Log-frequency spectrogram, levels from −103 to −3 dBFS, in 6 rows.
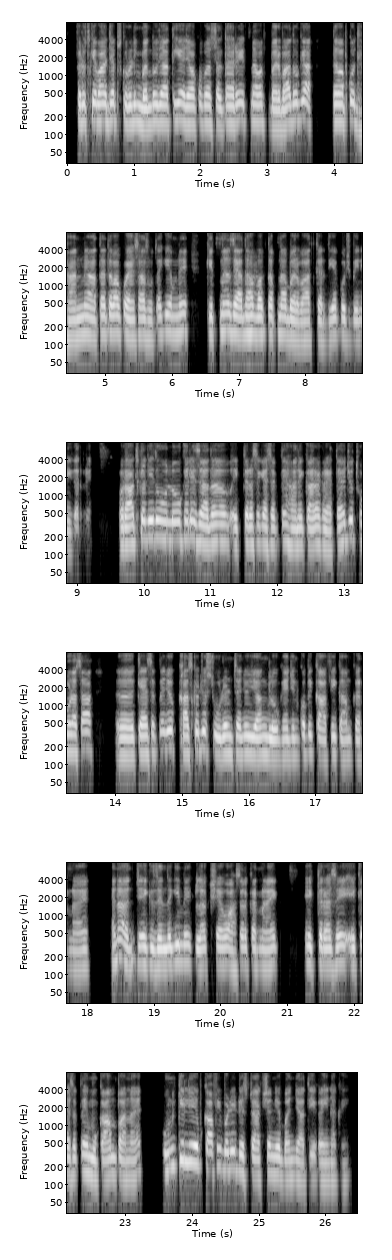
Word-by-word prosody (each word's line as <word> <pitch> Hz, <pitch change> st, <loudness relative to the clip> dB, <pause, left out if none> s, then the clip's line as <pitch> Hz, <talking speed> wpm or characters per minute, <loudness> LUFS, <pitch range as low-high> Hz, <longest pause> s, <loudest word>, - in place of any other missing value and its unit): फिर 160 Hz, -, +2 dB
उसके 165 Hz, +2 st, +1 dB
बाद 165 Hz, -1 st, +4 dB
जब 170 Hz, -2 st, +1 dB
स्क्रॉल 155 Hz, +1 st, 0 dB
बंद 140 Hz, +2 st, +4 dB
हो 165 Hz, -, +3 dB
जाती 160 Hz, +1 st, +1 dB
है, 165 Hz, -2 st, +3 dB
जब 150 Hz, -1 st, +4 dB
आपको 150 Hz, +2 st, -3 dB
पता 155 Hz, -1 st, +2 dB
चलता 145 Hz, +1 st, -1 dB
है, -, -, +3 dB
"अरे! 165 Hz, +3 st, 0 dB
इतना 165 Hz, -1 st, -3 dB
वक़्त 160 Hz, -1 st, -1 dB
बर्बाद 135 Hz, +4 st, +2 dB
हो -, -, +1 dB
गया।" 185 Hz, 0 st, +1 dB, 0.4 s
तब 165 Hz, -, +4 dB
आपको 170 Hz, +2 st, +1 dB
ध्यान 130 Hz, 0 st, -2 dB
में 150 Hz, +1 st, +1 dB
आता 140 Hz, +1 st, +1 dB
है, -, -, 0 dB
तब 155 Hz, 0 st, +3 dB
आपको 155 Hz, -1 st, +2 dB
एहसास 140 Hz, 0 st, +1 dB
होता 130 Hz, +3 st, -5 dB
है -, -, -3 dB
कि 165 Hz, +1 st, -1 dB
हमने 160 Hz, +2 st, -1 dB, 0.3 s
कितना 165 Hz, +3 st, -1 dB
ज़्यादा 155 Hz, -1 st, +3 dB
वक़्त 150 Hz, +1 st, 0 dB
अपना 150 Hz, 0 st, 0 dB
बर्बाद 125 Hz, -1 st, 0 dB
कर 125 Hz, -2 st, -3 dB
दिया, 135 Hz, +4 st, -2 dB
कुछ 135 Hz, -2 st, -3 dB
भी 130 Hz, -1 st, -3 dB
नहीं 125 Hz, -1 st, -5 dB
कर -, -, -8 dB
रहे -, -, -22 dB
हैं। -, -, -21 dB, 0.4 s
और 145 Hz, -, +3 dB
आजकल 155 Hz, +6 st, +2 dB
ये 190 Hz, -, +7 dB
तो 195 Hz, -1 st, +3 dB
उन 180 Hz, -, -1 dB
लोगों 180 Hz, 0 st, 0 dB
के 185 Hz, 0 st, -2 dB
लिए 190 Hz, -1 st, +2 dB
ज़्यादा 160 Hz, -1 st, +3 dB, 0.3 s
एक 140 Hz, -, -3 dB
तरह 150 Hz, -1 st, +3 dB
से 155 Hz, +1 st, -6 dB
कह 150 Hz, -1 st, +1 dB
सकते 145 Hz, +3 st, -5 dB
हैं, 160 Hz, -, -4 dB
हानिकारक 140 Hz, +1 st, 0 dB
रहता 130 Hz, +3 st, -1 dB
है, 165 Hz, -, -1 dB
जो 195 Hz, -, +1 dB
थोड़ा-सा 165 Hz, +2 st, +1 dB, 0.4 s
अ, -, -, -8 dB, 0.3 s
कह 155 Hz, 0 st, +5 dB
सकते 160 Hz, +2 st, -6 dB
हैं, 180 Hz, -, -2 dB
जो 190 Hz, -, +5 dB
खासकर 150 Hz, +3 st, +1 dB
जो 185 Hz, -, +3 dB
स्टूडेंट्स 150 Hz, 0 st, +1 dB
हैं, 145 Hz, -, +3 dB
जो 155 Hz, -, +2 dB
यंग 145 Hz, 0 st, +3 dB
लोग 130 Hz, 0 st, +3 dB
हैं, 135 Hz, -, +1 dB
जिनको 140 Hz, +3 st, -3 dB
अभी 160 Hz, 0 st, -4 dB
काफ़ी 135 Hz, +2 st, -2 dB
काम 130 Hz, +1 st, -5 dB
करना 130 Hz, -1 st, -5 dB
है। 130 Hz, +1 st, -3 dB, 0.4 s
है -, -, -1 dB
ना? 195 Hz, -1 st, +1 dB
ज 150 Hz, +2 st, -6 dB
एक 145 Hz, -1 st, +3 dB
ज़िंदगी 145 Hz, +4 st, +4 dB
में 160 Hz, 0 st, -1 dB
एक 155 Hz, -, -5 dB
लक्ष्य 140 Hz, +2 st, -1 dB
है, -, -, +2 dB
वो 145 Hz, -, +2 dB
हासिल 140 Hz, +3 st, -2 dB
करना 135 Hz, -1 st, -3 dB
है 140 Hz, -, +1 dB
एक, 140 Hz, -, -6 dB, 0.4 s
एक 150 Hz, -3 st, 0 dB
तरह 140 Hz, -1 st, +3 dB
से 155 Hz, -, +4 dB, 0.2 s
एक 135 Hz, -, -4 dB
कह 150 Hz, -, +3 dB
सकते 140 Hz, +3 st, -4 dB
हैं, 155 Hz, -, +3 dB
मुकाम 135 Hz, +1 st, 0 dB
पाना 130 Hz, -1 st, -2 dB
है। 160 Hz, -, -6 dB, 0.4 s
उनके 210 Hz, +7 st, 0 dB
लिए 240 Hz, -1 st, +4 dB
अब 215 Hz, -, -1 dB
काफ़ी 180 Hz, +3 st, 0 dB
बड़ी 185 Hz, +1 st, +1 dB
डिस्ट्रैक्शन 150 Hz, -2 st, -2 dB
ये 145 Hz, -, +4 dB
बन 130 Hz, -, -4 dB
जाती 120 Hz, -3 st, -5 dB
है -, -, -5 dB
कहीं 120 Hz, 0 st, -3 dB
न -, -, -10 dB
कहीं। 115 Hz, 0 st, -21 dB
150 Hz, 275 wpm, -23 LUFS, 135-160 Hz, 0.4 s, ये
